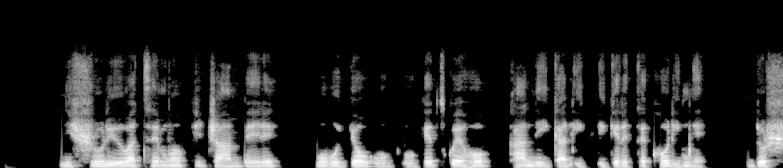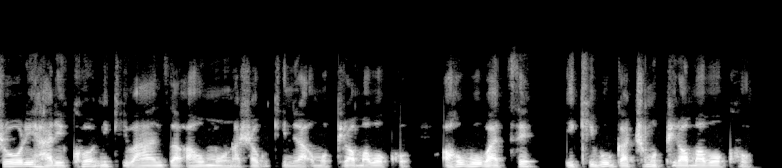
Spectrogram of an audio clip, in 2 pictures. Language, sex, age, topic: Rundi, male, 36-49, education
